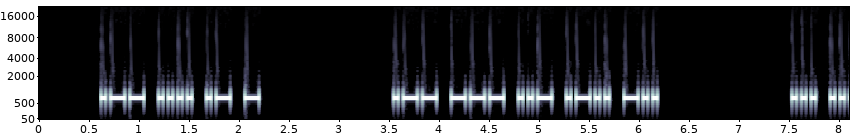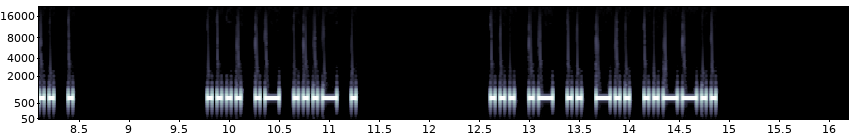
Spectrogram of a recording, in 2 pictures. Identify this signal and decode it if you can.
Morse code, heard as a keyed tone, about 25 wpm, 700 Hz. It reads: WHAT WOULD SHE HAVE SAID?
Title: 4x Word-Spacing - Sentences from Top 100 Words - 25wpm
